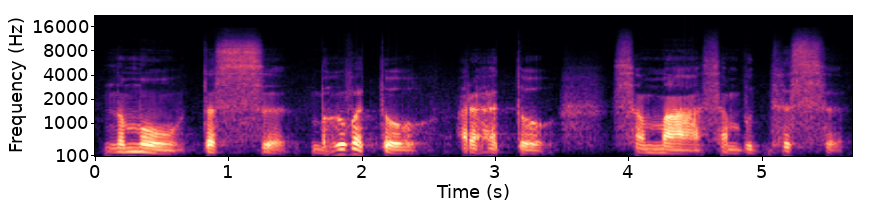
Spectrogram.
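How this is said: It is pronounced in the international Pali style. "in the uh, international style of pronunciation"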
